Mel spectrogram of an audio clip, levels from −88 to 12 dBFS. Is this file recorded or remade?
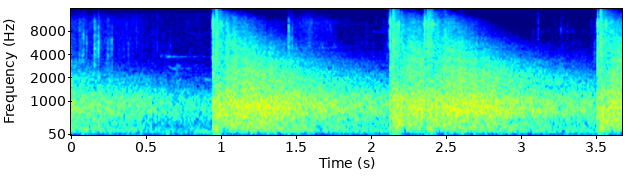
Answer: recorded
